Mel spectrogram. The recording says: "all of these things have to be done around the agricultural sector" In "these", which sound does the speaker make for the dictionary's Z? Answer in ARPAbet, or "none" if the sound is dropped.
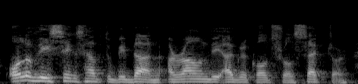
S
